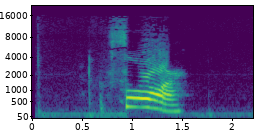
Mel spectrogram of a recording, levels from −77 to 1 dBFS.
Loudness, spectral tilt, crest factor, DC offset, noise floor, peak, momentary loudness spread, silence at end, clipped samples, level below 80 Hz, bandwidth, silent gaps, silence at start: -9 LUFS; -4 dB/octave; 12 dB; under 0.1%; -43 dBFS; 0 dBFS; 21 LU; 0.7 s; under 0.1%; -52 dBFS; 15.5 kHz; none; 0.55 s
